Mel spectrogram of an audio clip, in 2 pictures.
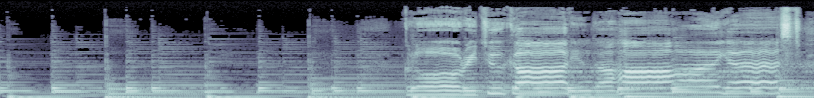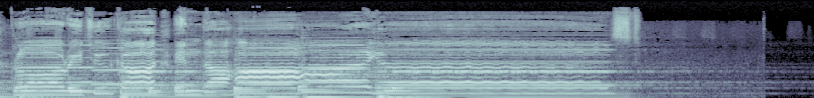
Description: Echo version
